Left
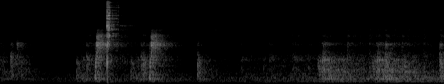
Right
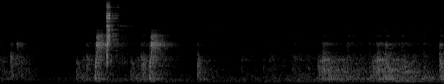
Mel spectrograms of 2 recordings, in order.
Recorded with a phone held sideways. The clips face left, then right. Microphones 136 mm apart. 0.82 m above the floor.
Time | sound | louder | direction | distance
1.1 | breaking glass | left 3 dB | 35° left (ahead or behind) | 1.0 m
